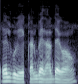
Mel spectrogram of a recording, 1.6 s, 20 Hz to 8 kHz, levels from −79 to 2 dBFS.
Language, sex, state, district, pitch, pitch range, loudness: Chakma, male, Tripura, Dhalai, 110 Hz, 105-125 Hz, -14 LUFS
